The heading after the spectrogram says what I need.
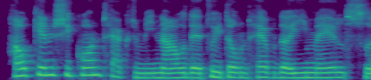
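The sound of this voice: A woman with a Romanian accent speaks at a fairly slow pace, her medium-pitched voice carrying lively intonation.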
